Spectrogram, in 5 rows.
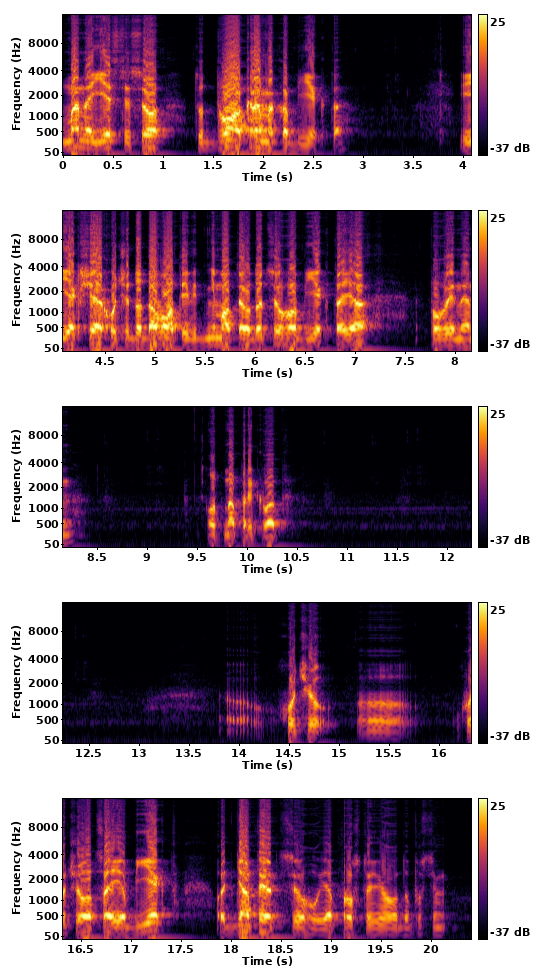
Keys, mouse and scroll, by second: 2.2 click, 3.2 click, 8.1 middle click, 9.0 click, 10.8 middle click, 11.6 click, 12.4 click, 13.6 middle click, 16.4 click.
